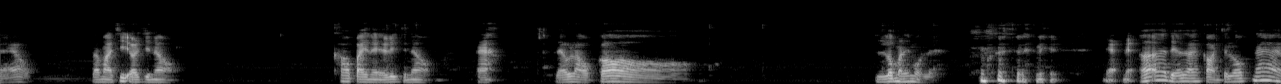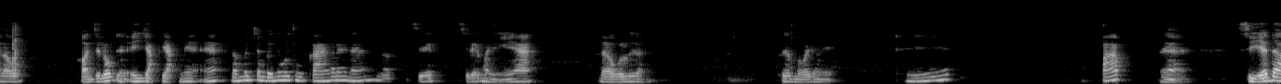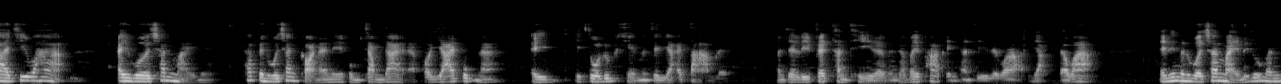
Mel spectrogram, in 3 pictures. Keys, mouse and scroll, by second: 3.7 click, 3.9 click, 6.9-7.5 drag, 8.7 click, 9.2-10.0 drag, 12.0 click, 15.6-17.6 drag, 20.6-23.7 drag, 26.5-27.7 drag, 37.8 click.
